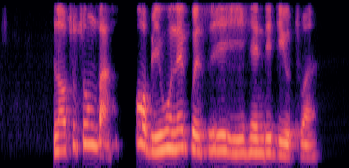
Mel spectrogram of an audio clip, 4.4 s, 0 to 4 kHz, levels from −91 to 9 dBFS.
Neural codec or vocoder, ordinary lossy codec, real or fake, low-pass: codec, 16 kHz, 0.9 kbps, LongCat-Audio-Codec; none; fake; 3.6 kHz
